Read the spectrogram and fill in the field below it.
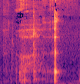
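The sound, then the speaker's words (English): A low, gurgling burp after eating meatballs rumbles for about half a second, followed by a brief sharp click, with no talking. “Yeah, God, burping up the fucking meatballs, dude.”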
